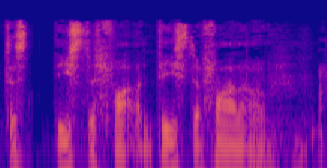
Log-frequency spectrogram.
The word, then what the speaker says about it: DiStefano: It is DiStefano, right? Yes, it is. Because I fucked that up for a long time. And then it was Mike DiStefano.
